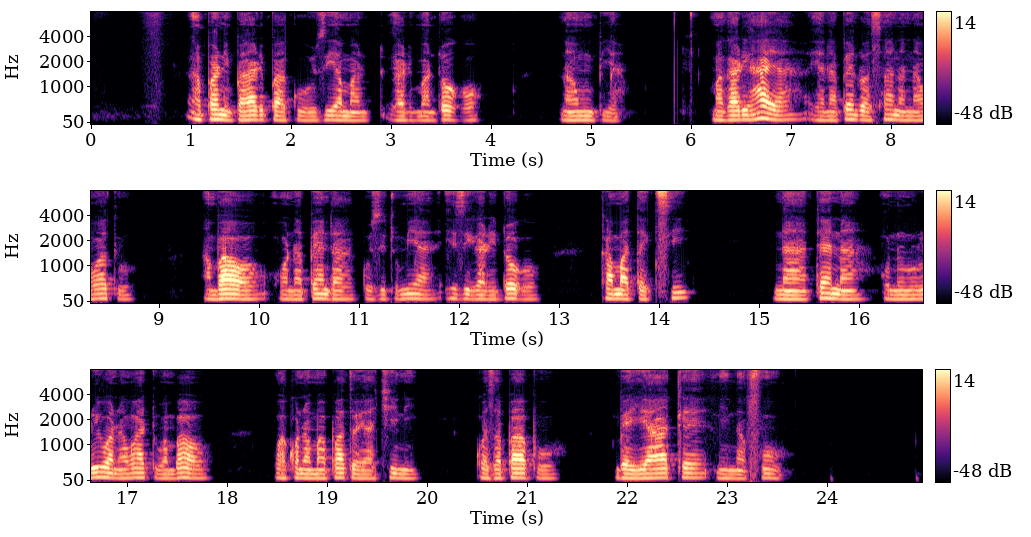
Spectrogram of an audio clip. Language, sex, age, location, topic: Swahili, male, 50+, Nairobi, finance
